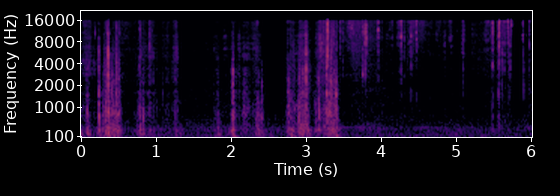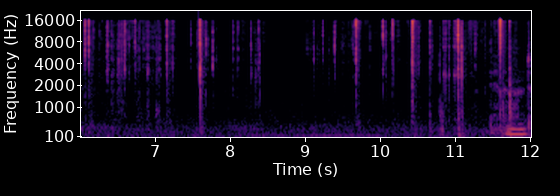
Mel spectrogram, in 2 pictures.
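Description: Close handling of a sheet of plastic gem stickers: a crinkle of the sheet as gems are peeled off, near the start and again about three seconds in, then many small sharp clicks and taps of fingernails pressing the gems onto a wooden lolly stick.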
